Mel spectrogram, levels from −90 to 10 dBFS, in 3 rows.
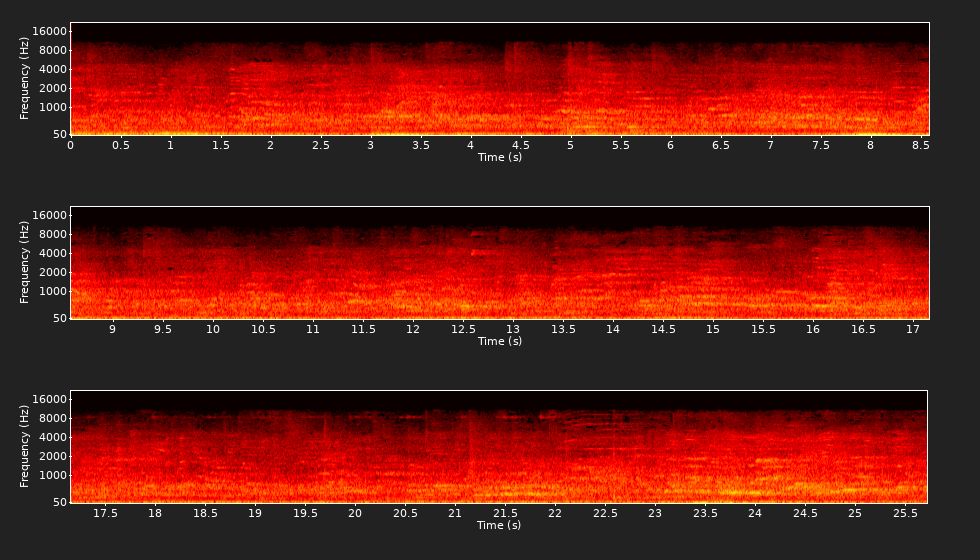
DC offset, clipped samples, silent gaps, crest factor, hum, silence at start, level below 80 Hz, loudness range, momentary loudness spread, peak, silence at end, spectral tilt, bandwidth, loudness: under 0.1%; under 0.1%; none; 18 dB; none; 0 s; -34 dBFS; 5 LU; 6 LU; -10 dBFS; 0 s; -6 dB/octave; 10.5 kHz; -32 LUFS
